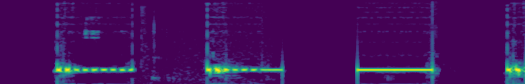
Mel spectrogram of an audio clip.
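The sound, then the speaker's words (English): A telephone rings over a phone line in repeated bursts, a warbling trill alternating with a steady tone, with short gaps between them. The sound is fairly loud and narrowband, with no talking. “I seem to hear a ringing noise.”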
